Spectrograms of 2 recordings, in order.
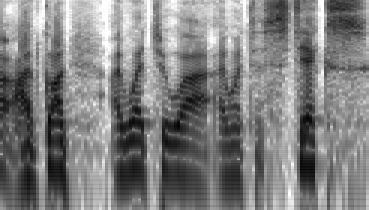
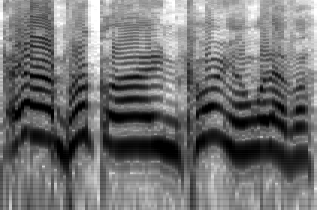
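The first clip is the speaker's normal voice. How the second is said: mock bluffing; 12 semitones higher, 8 dB louder than usual. Fake fireman answers a stranger in the beer line, hammed-up bluffing. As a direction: bluff it loudly, pitched way up.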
